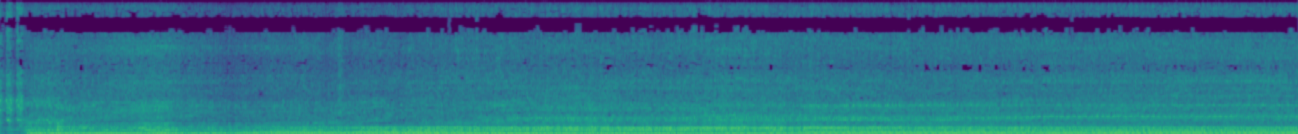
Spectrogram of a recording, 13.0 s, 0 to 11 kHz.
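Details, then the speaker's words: 2006 Suzuki GSX600F (K6) carbureted four-cylinder, cold start on choke, owner reports rough low-rpm running and struggling after startup; catches after brief crank and blip, settles into even fast choke idle with all four firing properly, problem maybe only when cold. "now actually all four seems to be running properly which is a good news so the proba maybe just was for the cold engine"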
